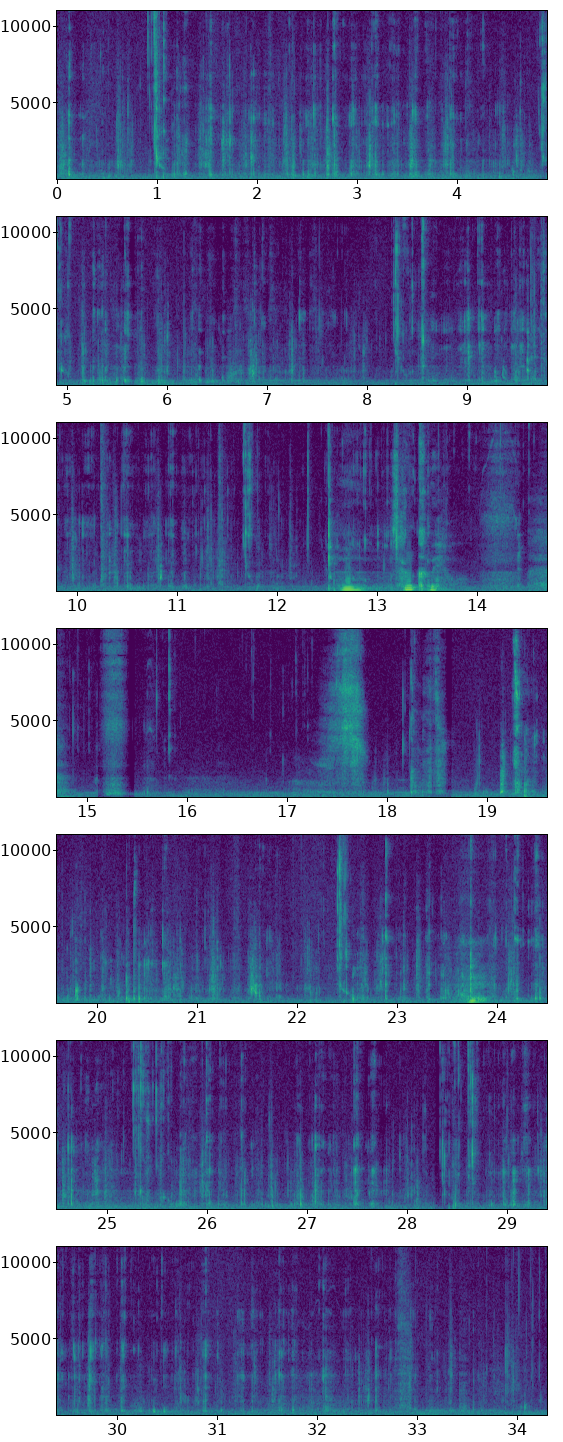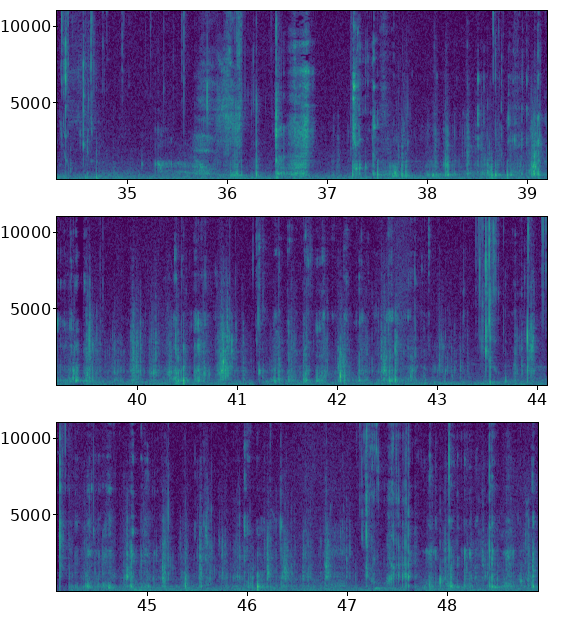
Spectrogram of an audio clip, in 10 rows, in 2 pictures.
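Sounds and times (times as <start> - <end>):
wet chewing and crunching: 0.0 - 13.3, 17.8 - 48.9.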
